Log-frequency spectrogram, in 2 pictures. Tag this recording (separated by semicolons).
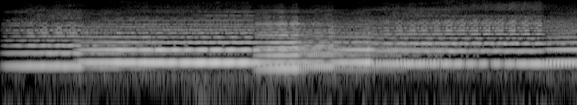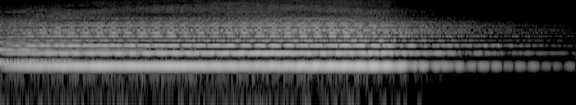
meditation; Cello; Heaven; spirit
